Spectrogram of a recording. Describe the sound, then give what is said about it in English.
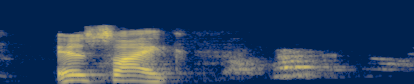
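Dogs barking at home: two loud, sharp barks come close together, followed by quieter yips and whimpers that fade in and out. “Live radio from home. My dogs are barking.”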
